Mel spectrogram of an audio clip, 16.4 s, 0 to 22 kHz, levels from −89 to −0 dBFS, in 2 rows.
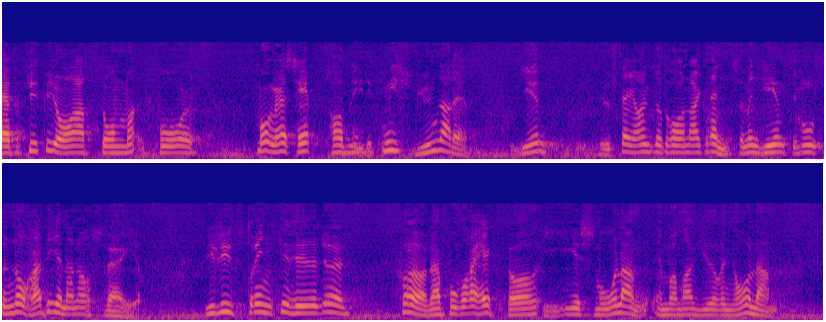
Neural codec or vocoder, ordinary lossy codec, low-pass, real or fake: codec, 16 kHz, 2 kbps, X-Codec, HuBERT features, trained on LibriSpeech; none; none; fake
